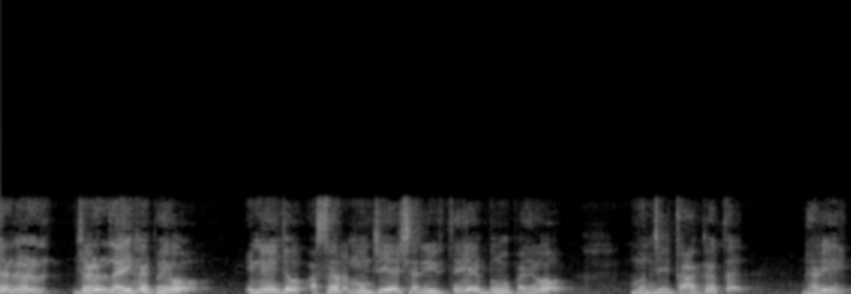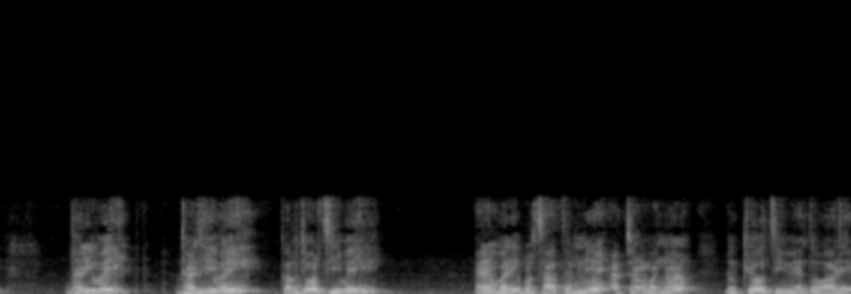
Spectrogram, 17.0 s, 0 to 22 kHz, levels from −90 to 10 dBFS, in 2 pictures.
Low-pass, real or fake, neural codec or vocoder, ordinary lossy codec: 7.2 kHz; fake; codec, 16 kHz in and 24 kHz out, 1.1 kbps, FireRedTTS-2 codec; none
